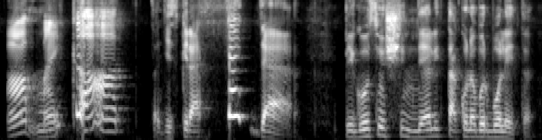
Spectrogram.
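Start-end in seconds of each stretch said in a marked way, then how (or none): 0.1-3.0 bem mais agudo e lento, exclamação de personagem; Lorenzo espantado. Acted. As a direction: arrasta o Oh my God lá no alto, indignado. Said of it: "E Lorenzo veio e falou assim". (Lorenzo xinga a mariposa, voz aguda e arrastada)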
